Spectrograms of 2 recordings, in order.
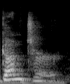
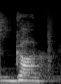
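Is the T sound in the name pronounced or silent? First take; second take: pronounced; silent. First: The T in the middle is pronounced. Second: The T in the middle is silent. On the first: The speaker is not from the area. The speaker calls it wrong. "you might call it Gunter, but you don't pronounce the T" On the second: The speaker is from the area. The speaker calls it right. "It's Gunter"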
